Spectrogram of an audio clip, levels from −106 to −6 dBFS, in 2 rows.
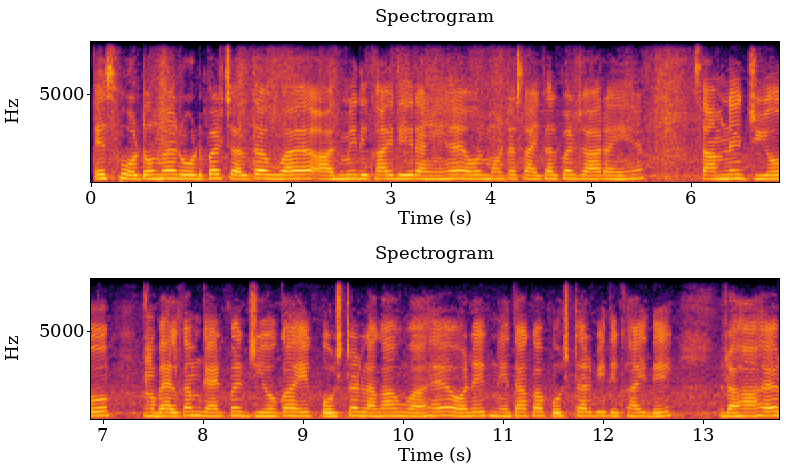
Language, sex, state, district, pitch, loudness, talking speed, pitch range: Hindi, female, Uttar Pradesh, Jyotiba Phule Nagar, 210 Hz, -20 LUFS, 185 wpm, 200-220 Hz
